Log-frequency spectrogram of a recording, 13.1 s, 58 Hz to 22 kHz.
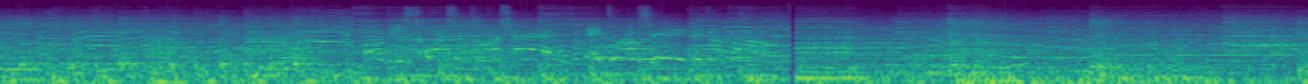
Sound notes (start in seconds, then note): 4.2 Captain Hook speaking French; 8.4 upbeat dramatic music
